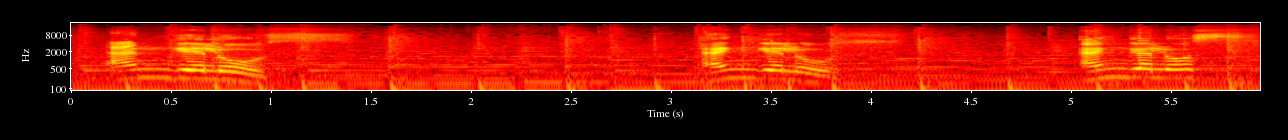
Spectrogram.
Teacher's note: if two gammas come together you have to pronounce like n sound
